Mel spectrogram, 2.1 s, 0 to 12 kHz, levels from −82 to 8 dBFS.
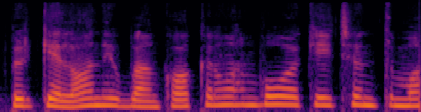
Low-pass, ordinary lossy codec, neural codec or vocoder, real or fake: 10.8 kHz; MP3, 64 kbps; codec, 16 kHz in and 24 kHz out, 0.6 kbps, FocalCodec, streaming, 2048 codes; fake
